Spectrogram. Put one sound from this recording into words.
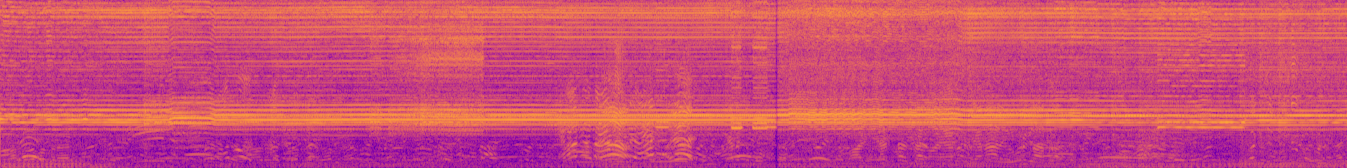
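Motorcycle engines idle and rev nearby.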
